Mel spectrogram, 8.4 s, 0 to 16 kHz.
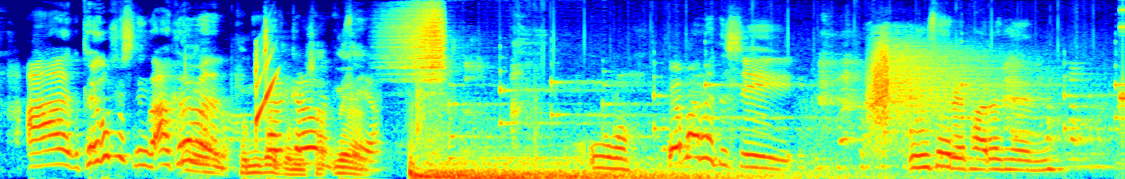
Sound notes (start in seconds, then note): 3.0 two birds with one stone sound effect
